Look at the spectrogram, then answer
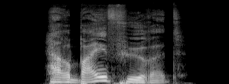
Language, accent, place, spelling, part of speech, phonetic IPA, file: German, Germany, Berlin, herbeiführet, verb, [hɛɐ̯ˈbaɪ̯ˌfyːʁət], De-herbeiführet.ogg
- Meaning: second-person plural dependent subjunctive I of herbeiführen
